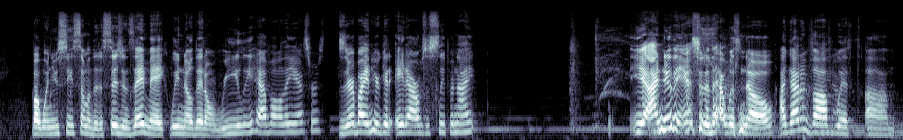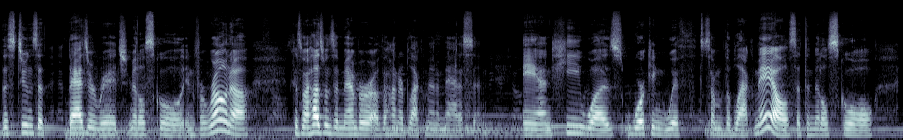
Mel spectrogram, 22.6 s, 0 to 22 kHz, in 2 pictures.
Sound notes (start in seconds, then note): 7.2 students chuckling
